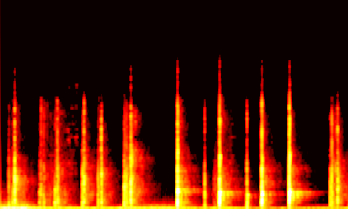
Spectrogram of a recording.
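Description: Outro logo sting: a quick run of sharp clap-like percussive hits at uneven spacing over steady low sustained tones.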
